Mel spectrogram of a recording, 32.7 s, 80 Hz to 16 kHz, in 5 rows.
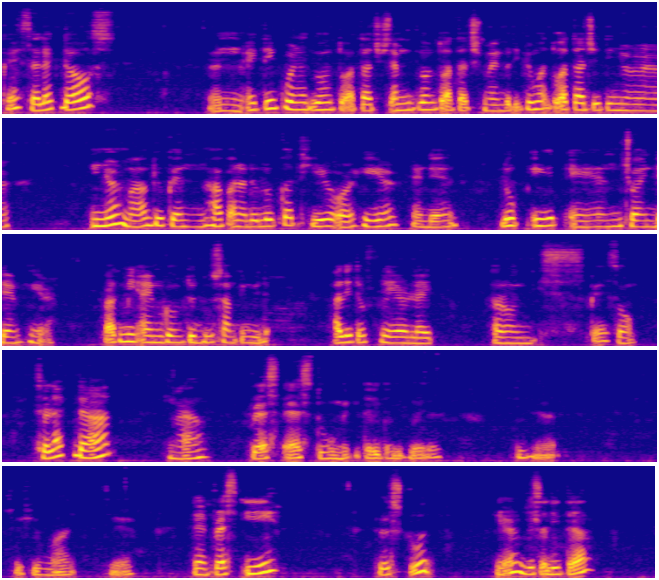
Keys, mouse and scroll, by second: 3.7 shift+click, 4.8 shift+click, 5.2 middle click, 6.8 KP_1, 8.7 click, 9.6 z, 10.0 click, 11.8 z, 12.5 middle click, 13.0 s, 15.7 KP_1, 16.2 z, 17.3 s, 18.3 click, 18.5 z, 19.0 middle click, 20.8 KP_1, 21.2 z, 22.4 click, 23.2 z, 23.4 middle click, 27.3 s, 28.0 click, 28.3 middle click, 30.0 KP_0, 31.0 scroll up 2.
